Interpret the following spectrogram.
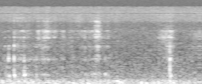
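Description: Faint rustling and a few soft ticks of a picture card being laid down and pressed flat on the floor by hand.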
